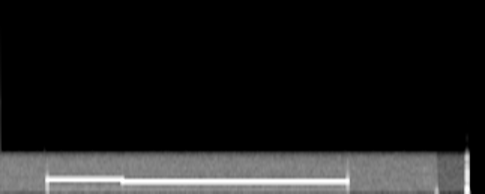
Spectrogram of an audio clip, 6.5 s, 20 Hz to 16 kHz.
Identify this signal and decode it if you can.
Two-tone page, heard as a one-second tone, then a three-second tone, about 1290 then 1180 Hz. It is heard from 0.6 to 4.6 s.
